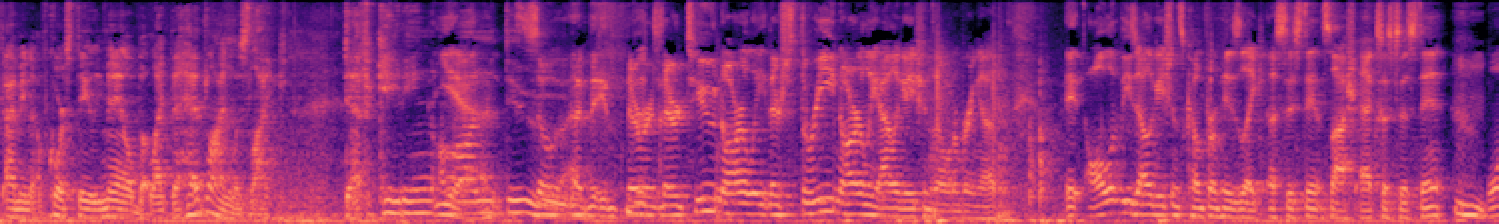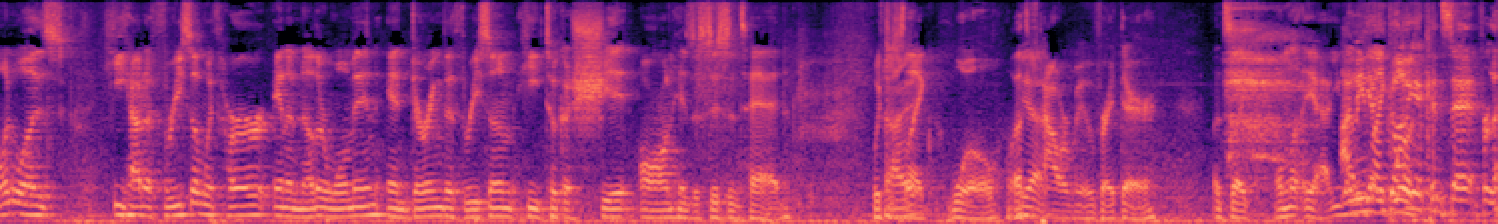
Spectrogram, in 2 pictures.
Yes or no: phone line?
no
